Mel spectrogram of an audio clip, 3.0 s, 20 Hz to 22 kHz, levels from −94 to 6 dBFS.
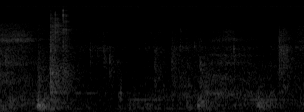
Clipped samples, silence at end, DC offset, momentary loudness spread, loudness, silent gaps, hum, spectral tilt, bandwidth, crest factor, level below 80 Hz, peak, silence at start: under 0.1%; 0 s; under 0.1%; 7 LU; -66 LUFS; none; none; -2 dB/octave; over 20 kHz; 24 dB; under -90 dBFS; -46 dBFS; 0 s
